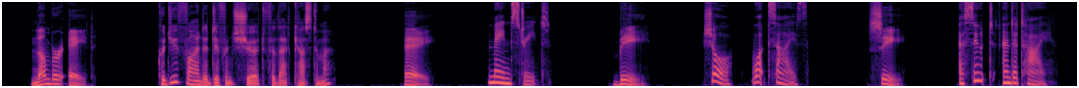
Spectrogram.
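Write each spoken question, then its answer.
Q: Could you find a different shirt for that customer?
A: B: Sure, what size?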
